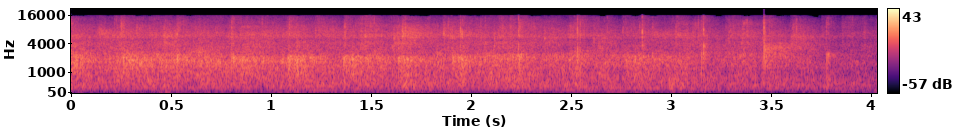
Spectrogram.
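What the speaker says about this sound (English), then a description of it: "all of us should give her a big round of applause in absentia" An audience at a coding demo day event applauds steadily, a dense, even wash of clapping that holds at full strength throughout and fades slightly at the end.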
